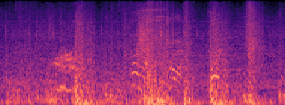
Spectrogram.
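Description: Heavy punches and kicks land with sharp thuds.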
